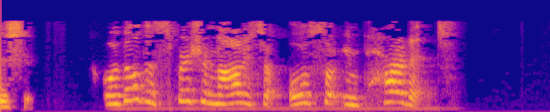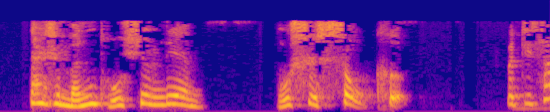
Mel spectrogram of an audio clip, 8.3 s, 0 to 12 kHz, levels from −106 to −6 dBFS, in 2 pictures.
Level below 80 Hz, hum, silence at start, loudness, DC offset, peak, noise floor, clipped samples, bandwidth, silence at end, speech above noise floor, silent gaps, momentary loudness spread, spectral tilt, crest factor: -74 dBFS; none; 0 s; -25 LUFS; under 0.1%; -8 dBFS; -87 dBFS; under 0.1%; 6.4 kHz; 0 s; 63 dB; none; 12 LU; -4 dB/octave; 18 dB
